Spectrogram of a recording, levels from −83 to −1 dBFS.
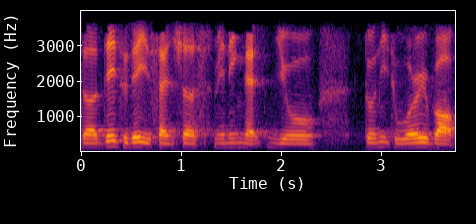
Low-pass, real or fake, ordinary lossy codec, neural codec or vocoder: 3.6 kHz; real; MP3, 32 kbps; none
